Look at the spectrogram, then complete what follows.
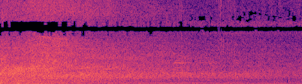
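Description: Passing road vehicle: a rushing noise that fades over the first two seconds, over a steady low rumble.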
